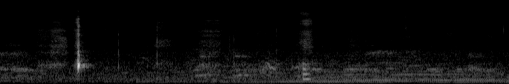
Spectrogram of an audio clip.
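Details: Gabriella with the hiccups: a sharp, abrupt hiccup near the start and a softer one later, with faint vocal sounds between; hiccups.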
